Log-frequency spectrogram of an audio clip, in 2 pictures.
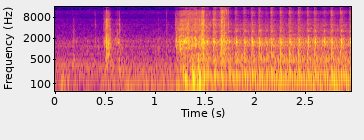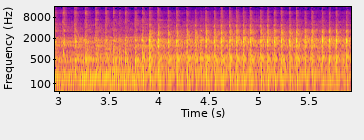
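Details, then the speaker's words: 70cc two-stroke scooter on race gas, started with a drill, total-loss battery: fires after a couple of cranks into a fast, crisp, evenly spaced popping buzz, like a nasty little chainsaw. Normal running. "And it sounds pretty wild. It sounds like a pretty nasty little chainsaw, but you know, it's only 70 cc's"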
